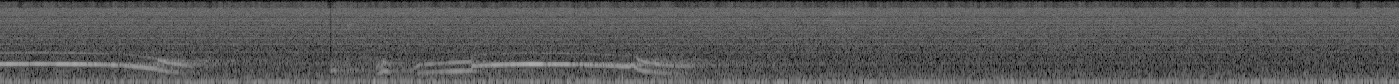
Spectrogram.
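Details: Coyote from East Texas howling: two long, smooth, high tonal howls, each holding pitch then sliding sharply downward, with short wavering notes between, against a quiet rumbling background.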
